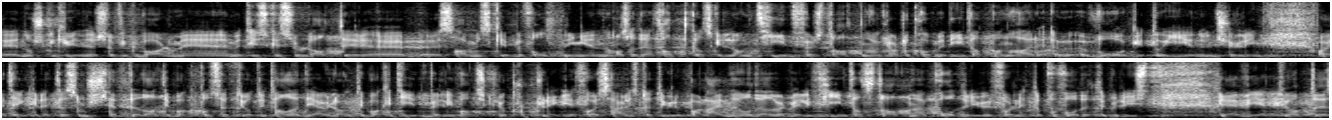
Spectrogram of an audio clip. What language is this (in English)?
Norwegian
